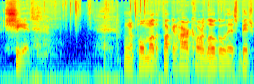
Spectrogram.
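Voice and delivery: usual speaking voice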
